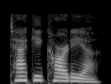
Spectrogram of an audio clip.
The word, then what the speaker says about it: tachycardia: Some of the symptoms you should tell your healthcare provider about include chest pain, also known as angina, tachycardia, pronounced tachycardia.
